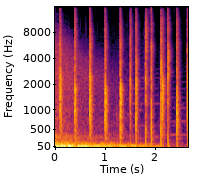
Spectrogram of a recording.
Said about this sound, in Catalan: Un aplaudiment.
